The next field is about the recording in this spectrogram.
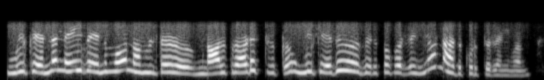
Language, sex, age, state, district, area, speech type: Tamil, female, 30-45, Tamil Nadu, Nilgiris, urban, conversation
